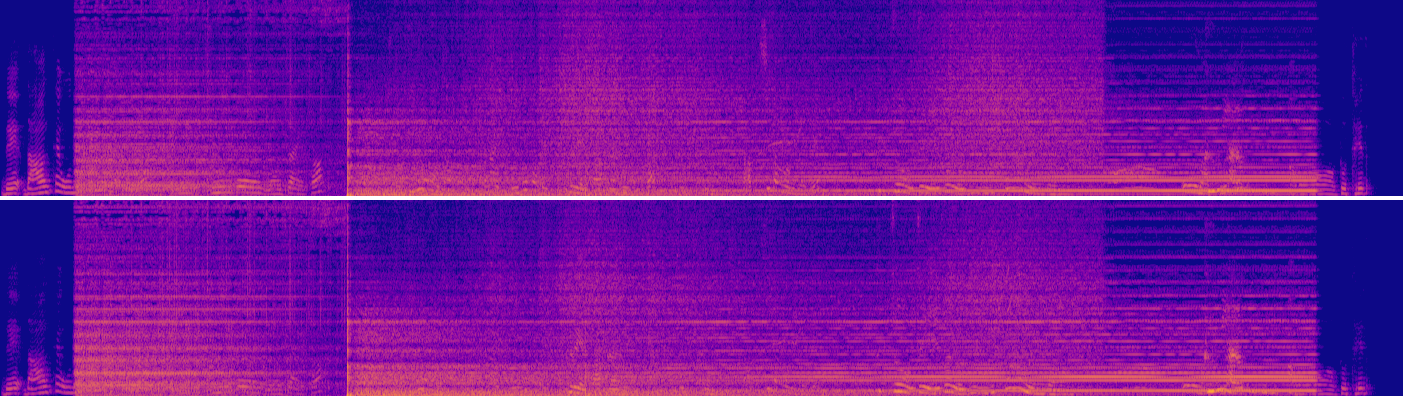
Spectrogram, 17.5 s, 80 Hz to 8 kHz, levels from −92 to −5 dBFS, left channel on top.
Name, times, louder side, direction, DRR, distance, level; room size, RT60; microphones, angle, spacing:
voice 1, 0.0-4.1 4.7-7.1 7.7-8.3 9.3-10.3 13.7-15.5 16.1-17.1, left 4 dB, 45° left, 0.5 m, -49 dB
sound 1, 0.9-16.5, right 2 dB, 25° right, 0.5 m, -38 dB
sound 2, 4.0-13.8, left 3 dB, 10° left, 0.7 m, -51 dB
voice 2, 7.1-7.9 8.5-9.0 9.9-10.0 10.9-13.5 15.0-16.3, right 5 dB, 85° right, 0.5 m, -41 dB
6.3 x 2.1 x 2.3 m
head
